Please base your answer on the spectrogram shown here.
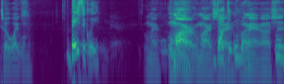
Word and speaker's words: Umar: Umar, sorry. Dr. Umar. Oh, shit. Umar we haven't is had a big crazy. mispronunciation in a while. Umar Is there an E? There's no E?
